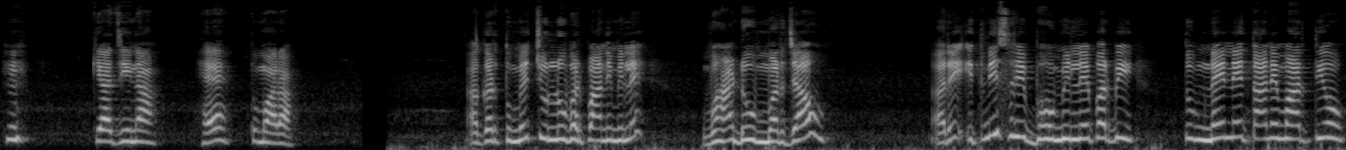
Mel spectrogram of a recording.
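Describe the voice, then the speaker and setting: A woman's voice: high voice, normal speed, pauses often, a bit bright. A woman voicing an outspoken young daughter-in-law in a cartoon story. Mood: indignant.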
